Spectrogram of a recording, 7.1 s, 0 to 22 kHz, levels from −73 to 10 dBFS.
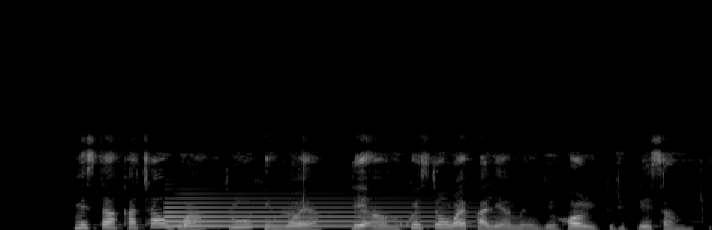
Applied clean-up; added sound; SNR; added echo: none; Keyboard (musical); 5 dB; none.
